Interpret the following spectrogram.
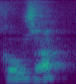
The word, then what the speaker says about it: Gose: Says this is our interpretation of Gose, pronounced Gose, a traditional German-style wheat beer brewed with coriander and salt.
